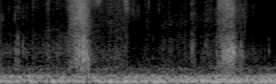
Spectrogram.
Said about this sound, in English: I can hear the footsteps of the stranger still following.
